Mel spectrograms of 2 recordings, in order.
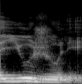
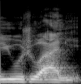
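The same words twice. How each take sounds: First: It is said in a plain, ordinary accent. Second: It is said in a put-on Russian accent. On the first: "You don't say usually" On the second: "to fake a Russian accent"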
